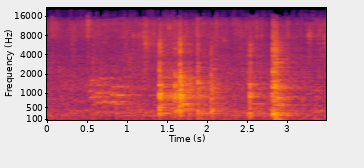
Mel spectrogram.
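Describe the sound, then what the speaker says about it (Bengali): Soft sizzling of eggplant frying in a pan, broken by a few sharp clinks and scrapes of a utensil against the pan. "বেগুন ভাজা হয়ে গেছে, এখন নামিয়ে দেবো"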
